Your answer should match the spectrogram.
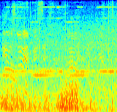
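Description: Glass harp of drinking glasses played by rubbing the rims: held, ringing single notes that change pitch twice, over a steady rumble of street noise.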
